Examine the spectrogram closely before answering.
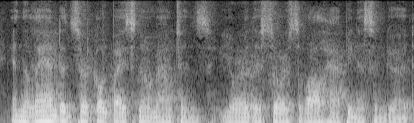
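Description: A man's monotone, flat delivery moves at a moderate pace against noticeable background noise. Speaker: Dharma center member, therapist, introducing the speaker. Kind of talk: introduction and moderating.

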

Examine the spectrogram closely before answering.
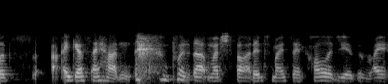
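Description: A woman speaks with a Canadian accent in an unremarkable speaking voice. Her pitch is fairly low and her pace fairly quick. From rural Canada. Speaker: journalist. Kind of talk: interview.

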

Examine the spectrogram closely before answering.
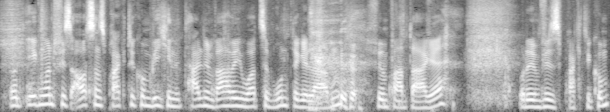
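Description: The speech comes at a very fast pace with very even loudness, in a dry, close sound with no echo, over noticeable background noise. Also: man, high pitch for a man. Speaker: podcast co-host. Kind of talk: casual chat. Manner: talks very high when excited.

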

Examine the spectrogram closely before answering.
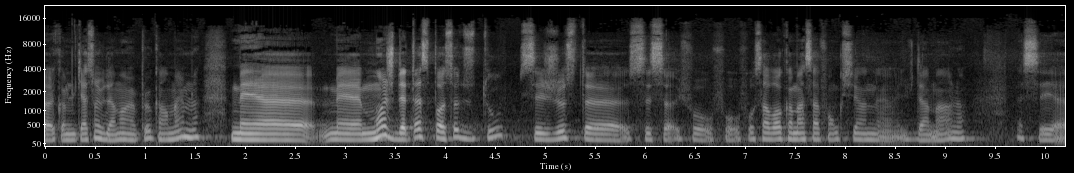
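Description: Against noticeable background noise, a man with a fairly high voice speaks at a fairly slow pace with fairly even intonation. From Quebec, Thetford Mines (Chaudière-Appalaches). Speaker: singer-songwriter. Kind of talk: radio interview.

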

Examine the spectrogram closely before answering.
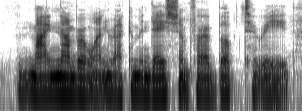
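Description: On a very clean recording with a silent background, a woman with an American accent speaks in a very deep, low pitch with vocal fry. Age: 70s. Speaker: psychotherapist. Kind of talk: interview. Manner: halting.

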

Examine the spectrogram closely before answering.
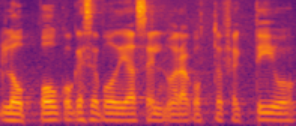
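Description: This is a man speaking. He has a Puerto Rican accent. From Puerto Rico, Bayamón. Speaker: clothing brand founder. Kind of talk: interview.

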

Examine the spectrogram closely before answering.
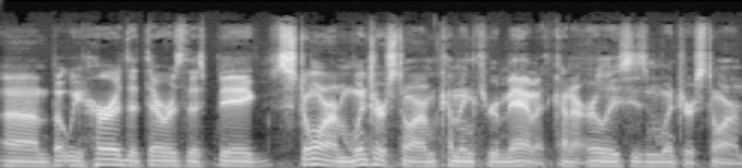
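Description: Speaking with an American accent at a fairly quick pace, a man has a fairly low pitch, a bright, sharp tone, fairly even intonation and very even loudness. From San Francisco, California. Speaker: outdoor gear company founder. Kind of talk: casual chat. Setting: studio.

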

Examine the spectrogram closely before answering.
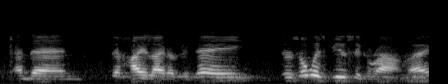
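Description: A man with a Spanish accent talks with ordinary pitch variation. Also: big swings in loudness. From Argentina, Buenos Aires. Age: 50s. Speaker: tango dancer and teacher. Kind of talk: interview. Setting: on the road while traveling.

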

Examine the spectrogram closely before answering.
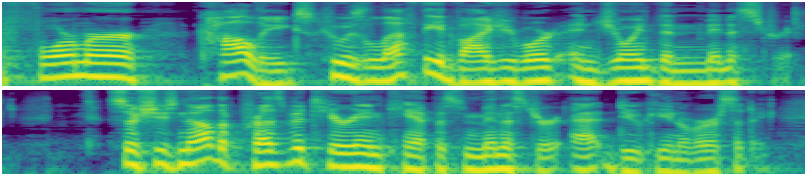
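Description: A plain, everyday voice moves at a fairly quick pace with lively intonation. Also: man. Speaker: panelist. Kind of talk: casual panel discussion.

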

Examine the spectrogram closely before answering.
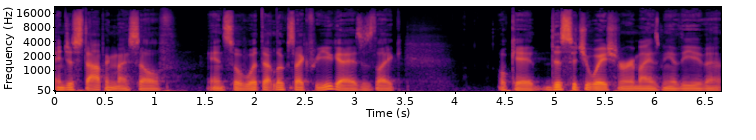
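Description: A man with an Upper Midwest accent speaks in a very deep, low voice with ordinary pitch variation at a moderate pace. The recording is very clean, the background silent. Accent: Upper Midwest American. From US Midwest, Minnesota. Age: 40s. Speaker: podcast host. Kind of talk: advice monologue. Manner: casual, many fillers.

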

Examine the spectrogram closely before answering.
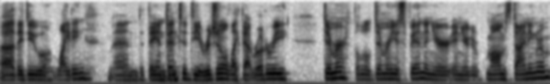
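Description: At a fairly quick pace and with fairly even intonation, a man with an American accent speaks in a plain, everyday voice. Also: medium pitch for a man. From US Midwest, Cleveland. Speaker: podcast co-host. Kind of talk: casual chat. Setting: phone call.

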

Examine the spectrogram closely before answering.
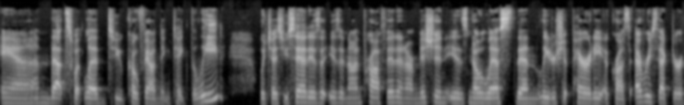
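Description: A woman's fairly low voice in an American accent, monotone and flat in intonation, over a quiet background. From West Texas. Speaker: author and women's rights activist. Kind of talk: interview.

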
